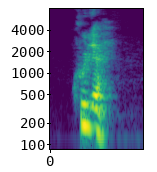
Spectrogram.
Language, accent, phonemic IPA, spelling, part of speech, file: French, Canada, /ku.lɑ̃/, coulant, adjective / noun / verb, LL-Q150 (fra)-coulant.wav
- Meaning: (adjective) 1. flowing 2. fluid; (noun) 1. loop 2. napkin ring; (verb) present participle of couler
